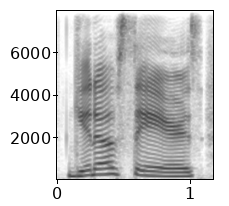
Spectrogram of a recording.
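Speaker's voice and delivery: usual speaking voice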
